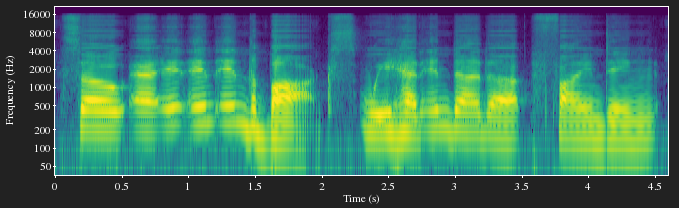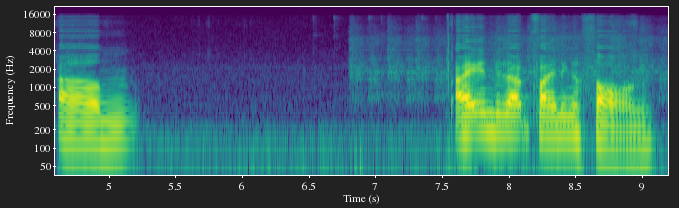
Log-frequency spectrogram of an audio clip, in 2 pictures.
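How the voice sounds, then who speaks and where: A woman's voice: fairly low pitch, animated, takes it slowly, long pauses, no echo. Rambling young woman hosting a voice chat. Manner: rambling, hesitant, many restarts and fillers. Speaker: host of a story-time voice chat. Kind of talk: casual storytelling over voice chat while gaming.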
